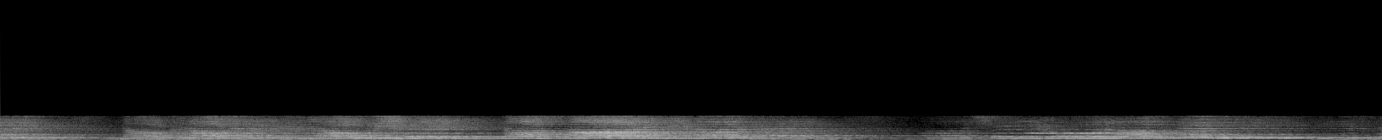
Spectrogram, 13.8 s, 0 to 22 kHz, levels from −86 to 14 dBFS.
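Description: Nothing here sounds wrong: it's just audio carried over a call link, with everything above 4 kHz gone the way you'd expect from a narrowband telephone codec like G.711 mu-law, and no dropouts, glitches or other trouble along the way.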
